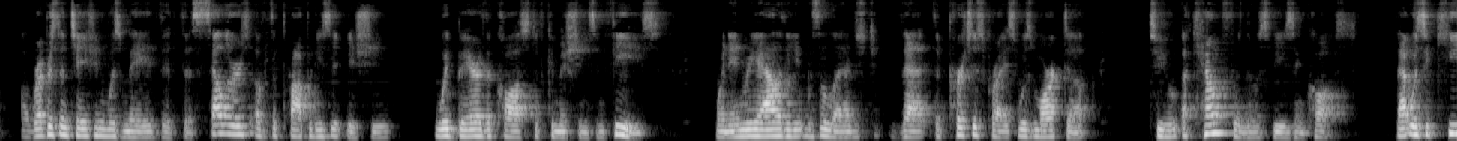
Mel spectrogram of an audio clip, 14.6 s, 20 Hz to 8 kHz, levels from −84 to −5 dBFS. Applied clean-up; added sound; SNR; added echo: neural mask model DeepFilterNet 3.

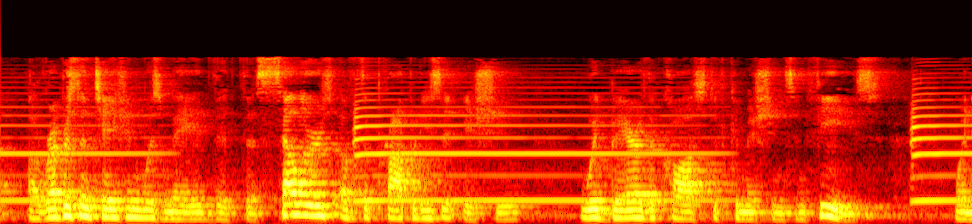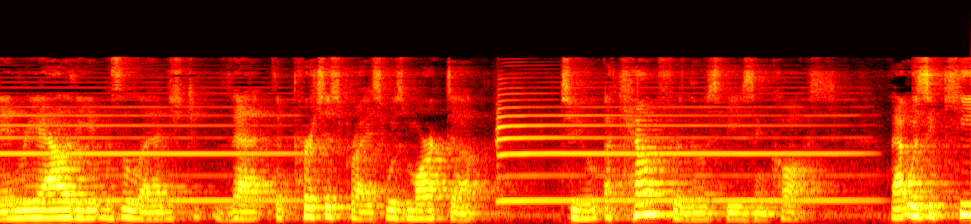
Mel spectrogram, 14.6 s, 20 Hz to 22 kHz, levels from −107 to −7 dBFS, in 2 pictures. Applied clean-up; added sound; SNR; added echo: none; Wind instrument, woodwind instrument; 11 dB; reverberation time 0.7 s.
